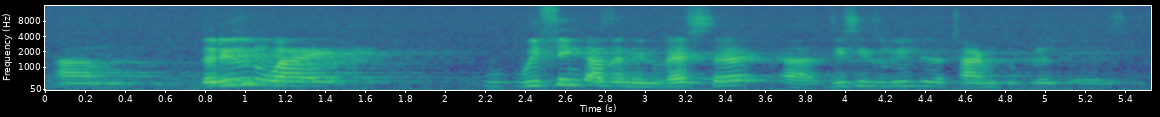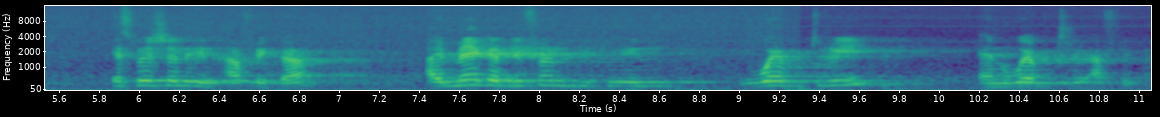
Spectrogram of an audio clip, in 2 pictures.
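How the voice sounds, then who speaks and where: His voice is high, bright and forceful, and he speaks fairly quickly. This Senegalese investor in his forties sits on a conference panel on a large hall stage, thoughtfully repeating words as he looks for the next phrase. A stand-mounted stage mic picks him up amid roomy hall reverb and faint hiss.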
